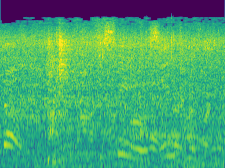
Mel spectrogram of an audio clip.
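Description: Busy street ambience: untranscribed voices of people talking nearby over a steady bed of street and traffic noise.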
